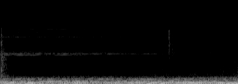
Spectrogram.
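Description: Horror-film underscore drone: a steady deep rumble under thin, sustained high tones. The high tones cut off with a faint tick near the end.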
